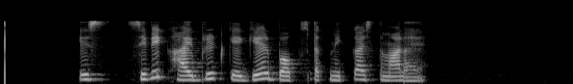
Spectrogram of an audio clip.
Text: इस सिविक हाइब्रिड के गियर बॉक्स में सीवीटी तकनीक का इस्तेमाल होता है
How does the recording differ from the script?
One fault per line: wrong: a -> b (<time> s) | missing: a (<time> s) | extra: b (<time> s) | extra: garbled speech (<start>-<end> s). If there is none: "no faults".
missing: में सीवीटी (3.1 s)
missing: होता (4.1 s)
